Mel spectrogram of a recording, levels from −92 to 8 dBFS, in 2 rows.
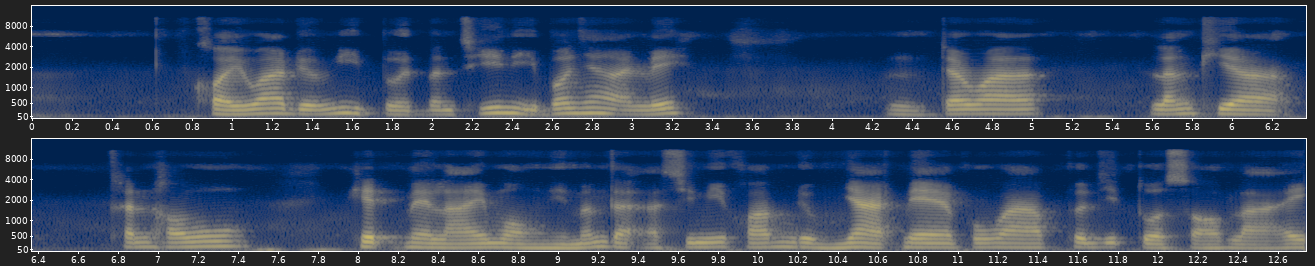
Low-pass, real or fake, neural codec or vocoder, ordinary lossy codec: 10.8 kHz; fake; codec, 24 kHz, 0.9 kbps, WavTokenizer, large speech release; none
